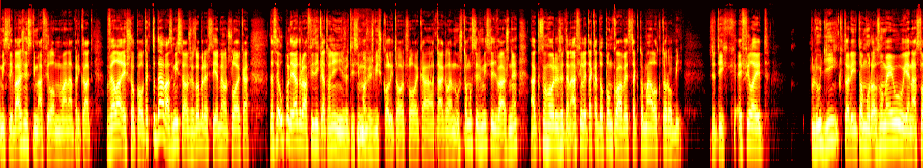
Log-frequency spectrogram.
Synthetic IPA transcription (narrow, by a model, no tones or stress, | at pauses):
misliʋaːʒɲɛst̪iːmafilɔmːaːnapɾiːklat̪ʋɛlaɛʃɔpɔʊt̪akt̪ɔd̪aːʋazmisɛlʒɛzɔbɛɾɛʃsijɛd̪nɛɦɔt͡ʃlɔʋɛkazas̬auːpl̩ɲɛjad̪ɾɔʋaːfizikat̪ɔɲɛɲiɛʒɛt̪isimʊɔʒɛʒʋiʃkɔlic̚t̪ɔɦɔt͡ʃlɔʋɛkaat̪aɡlɛnuʃt̪ɔmusiɛʒmislɪɛɟʋaːʒɲɛaakɔ̥sɔmɦɔʋɔɾilˠʒɛt̪ɛnafiljɛt̪akaːd̪ɔpl̩ŋkɔʋaːʋɛt͡st̪akt̪ɔmaːlɔkt̪ɔɾɔbiː | ʒɛt̪iːɣɛ̰filɛjt̪ | ʎuɟiːkt̪ɔɾiːt̪ɔmuɾɔzumɛjuːjɛnaslɔ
